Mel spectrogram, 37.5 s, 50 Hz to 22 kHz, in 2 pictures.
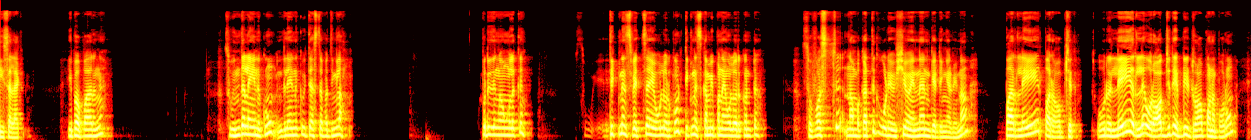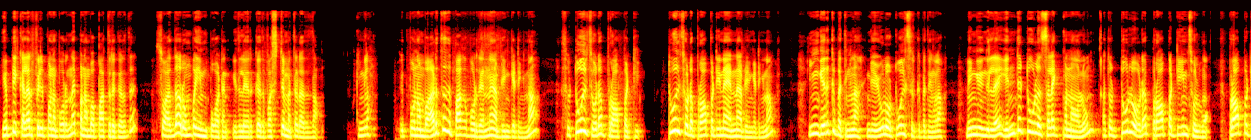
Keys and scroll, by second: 0.2 ctrl+d.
